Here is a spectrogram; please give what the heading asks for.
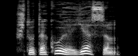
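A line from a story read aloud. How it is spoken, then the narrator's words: Whisper. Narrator (Russian): прошептала она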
